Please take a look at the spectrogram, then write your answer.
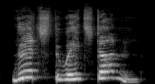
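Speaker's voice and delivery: high, firm decided Queen; with great decision. A narrator's reading. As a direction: settle it briskly and surely. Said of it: "with great decision".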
